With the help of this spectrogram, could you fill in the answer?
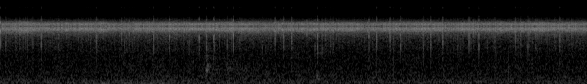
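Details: New Zealand chorus cicadas (Amphipsalta zelandica, kihikihi wawa), endemic to New Zealand bush and most numerous in February, make a dense, continuous high-pitched chorus, a steady buzzing roar without breaks, loud enough to distort the close-held camera.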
